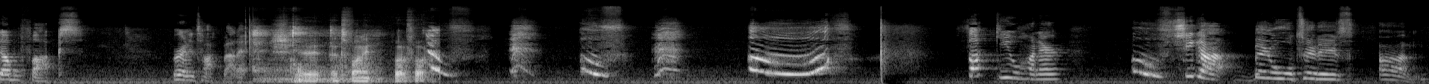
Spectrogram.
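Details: Involuntary vocal tics interrupting speech in severe Tourette syndrome.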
